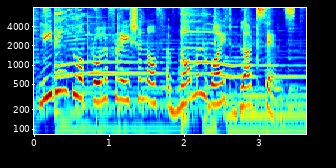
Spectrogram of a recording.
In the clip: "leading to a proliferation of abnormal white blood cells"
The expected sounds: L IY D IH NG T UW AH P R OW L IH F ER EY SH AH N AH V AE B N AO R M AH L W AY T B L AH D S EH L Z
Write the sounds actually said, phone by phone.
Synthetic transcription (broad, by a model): L IY D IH NG T UW AH P R OW L IH F ER EY SH AH N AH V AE B N AO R M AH L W AY T B L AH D S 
